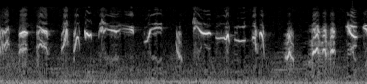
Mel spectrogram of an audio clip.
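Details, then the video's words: Energetic 'ngeriwik' song of a blue-winged leafbird, quick varied phrases of high wavering whistles, clipped chirps and a few rough squawky notes, rattled off in close succession. "Suara Burung Selendang Biru Gacor❗❗ Ngeriwik"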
